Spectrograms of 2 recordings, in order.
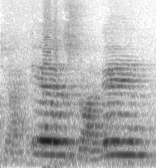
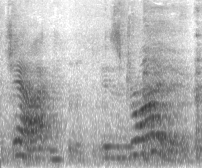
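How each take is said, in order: First: "Jack is driving" with IS punched loud, and driv-ING; "Jack is driving" with the beats on the wrong syllables, IS and ING; wrong stress on IS. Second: "Jack is driving" with beats on JACK and DRI; "Jack is driving" in its natural rhythm; stress on JACK and DRIVING. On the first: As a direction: hit "is" and the end of "driving" hard. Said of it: "It's not Jack is driving". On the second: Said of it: "it's Jack is driving". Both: Shown as a demonstration.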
